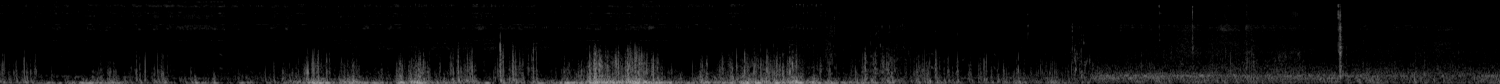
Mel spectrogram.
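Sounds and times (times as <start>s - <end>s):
wind buffeting microphone: 0.0s - 15.0s
handling rustle: 10.9s - 15.0s
sharp click: 13.3s - 13.6s.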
